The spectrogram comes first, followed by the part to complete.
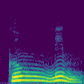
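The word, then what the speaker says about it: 국립: n juga di sini gukrim tulisannya Jadinya gungnim nah ini dua-duanya berubah nih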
